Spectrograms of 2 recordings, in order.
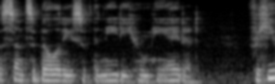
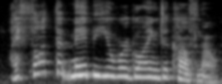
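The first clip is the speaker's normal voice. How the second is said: lame answer; 7 semitones higher, 7 dB louder than usual. A narrator's reading. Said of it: "answered Reb Nochemki lamely".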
